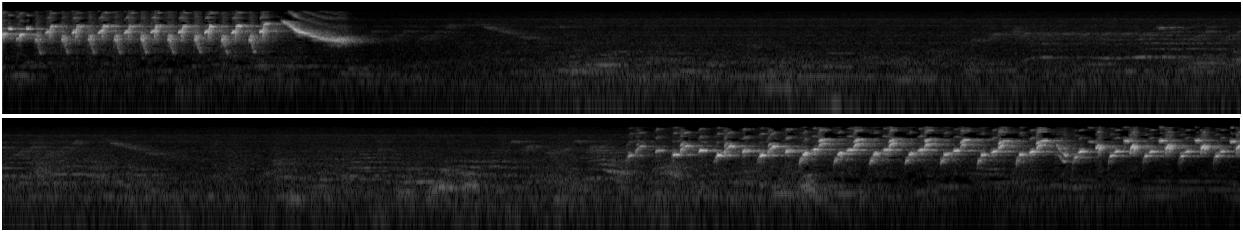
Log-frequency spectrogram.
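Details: European goldfinch twittering in short, rapid high-pitched bursts at the start and end, with a long stretch of faint voices and low background noise between them.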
